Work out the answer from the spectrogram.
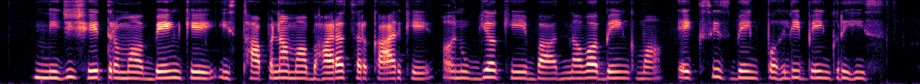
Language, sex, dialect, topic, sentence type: Chhattisgarhi, female, Western/Budati/Khatahi, banking, statement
